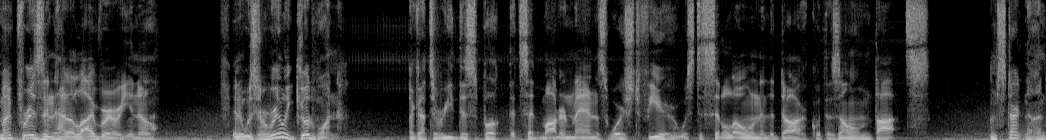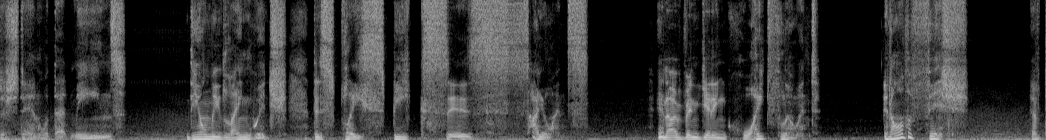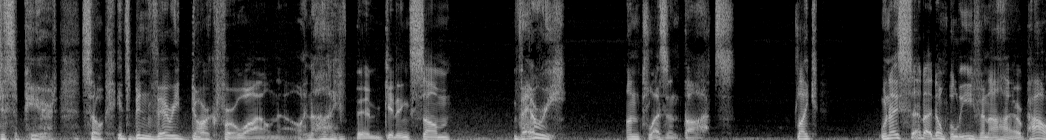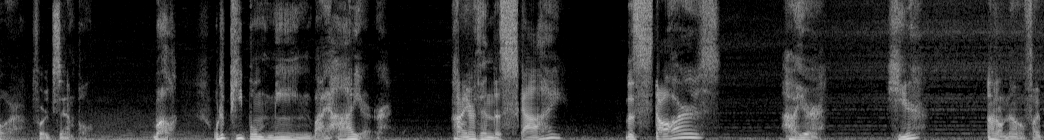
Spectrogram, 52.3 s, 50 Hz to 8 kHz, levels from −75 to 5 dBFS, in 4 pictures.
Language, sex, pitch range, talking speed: English, male, 100-130 Hz, 130 wpm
